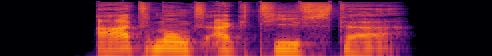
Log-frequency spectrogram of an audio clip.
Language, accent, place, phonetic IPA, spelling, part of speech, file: German, Germany, Berlin, [ˈaːtmʊŋsʔakˌtiːfstɐ], atmungsaktivster, adjective, De-atmungsaktivster.ogg
- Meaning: inflection of atmungsaktiv: 1. strong/mixed nominative masculine singular superlative degree 2. strong genitive/dative feminine singular superlative degree 3. strong genitive plural superlative degree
